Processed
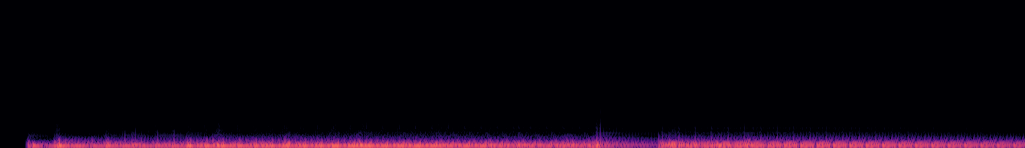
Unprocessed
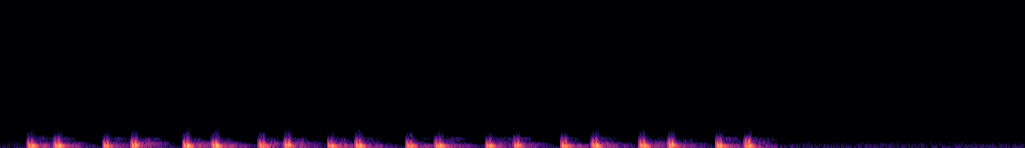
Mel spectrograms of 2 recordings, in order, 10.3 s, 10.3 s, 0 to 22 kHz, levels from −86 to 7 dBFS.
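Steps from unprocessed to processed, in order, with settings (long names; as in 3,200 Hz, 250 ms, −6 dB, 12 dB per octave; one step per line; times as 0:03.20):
linear-prediction vocoder at 8 kHz pitch kept
high-pass filter 52 Hz 12 dB per octave
echo that builds up and dies away 164 ms, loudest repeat 8, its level −5.5 dB
0:01.19–0:01.85: downward compressor, threshold −21 dBFS, peak gain reduction 6.5 dB
0:06.00–0:06.59: gate with flip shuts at −23 dBFS, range −30 dB
tuned comb filter 68 Hz, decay 1.7 s, harmonics all, mix 80%
spring reverb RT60 3.1 s, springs 32 ms, chirp 70 ms, DRR 4.5 dB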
